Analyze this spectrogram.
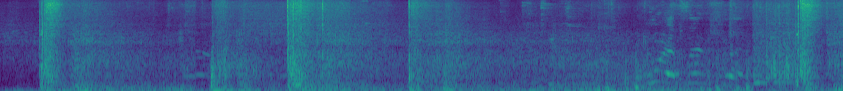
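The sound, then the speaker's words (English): Street fighting in Kharkiv, Ukraine, comes through as several heavy, sharp blasts of gunfire or artillery over a continuous dense, rumbling roar. “that is sounds of fighting on the streets of Kharkiv.”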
